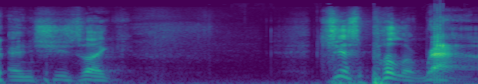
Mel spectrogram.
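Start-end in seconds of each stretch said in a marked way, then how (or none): 1.6-2.4 curt, rude, snippy raised voice full of attitude. Retelling a McDonald's worker telling the driver to pull around, mock rude attitude. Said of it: "said it with such an attitude".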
